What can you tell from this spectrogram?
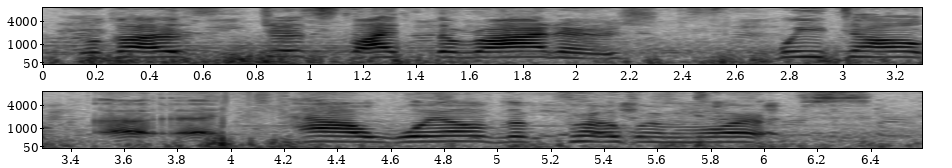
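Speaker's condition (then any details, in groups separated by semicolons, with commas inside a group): Cerebral palsy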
